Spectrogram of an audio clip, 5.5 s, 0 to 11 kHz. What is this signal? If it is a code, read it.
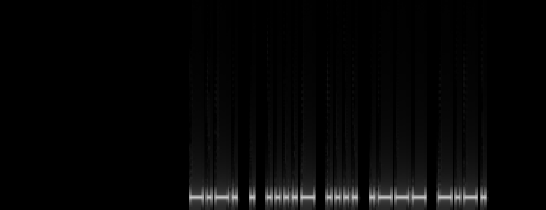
Morse code, heard as a keyed tone, about 28 wpm, 700 Hz. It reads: CE4HJC
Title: DXCC-100 Call Signs - 6 Characters - Repeated 2x - 28wpm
